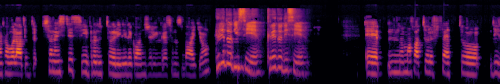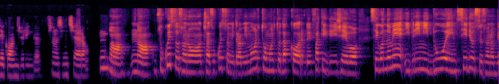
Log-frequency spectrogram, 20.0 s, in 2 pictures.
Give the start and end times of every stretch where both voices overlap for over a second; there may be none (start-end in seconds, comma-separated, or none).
none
